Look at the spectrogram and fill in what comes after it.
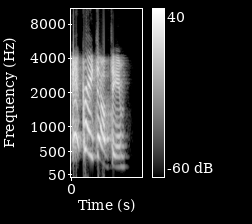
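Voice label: round won, professional female; vo; agents; Source Model Packs; Counter Strike Model Pack; CS2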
